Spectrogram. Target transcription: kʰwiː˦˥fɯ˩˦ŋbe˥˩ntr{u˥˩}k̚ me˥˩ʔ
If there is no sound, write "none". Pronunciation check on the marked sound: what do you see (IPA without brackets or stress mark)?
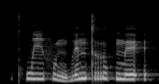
u˥˩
